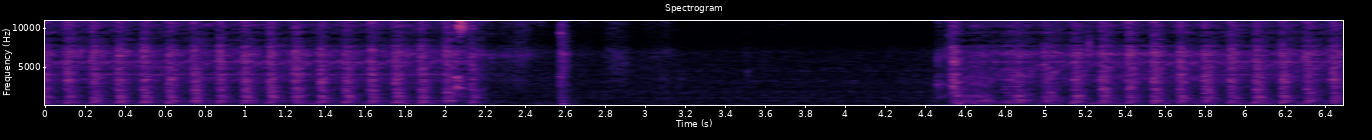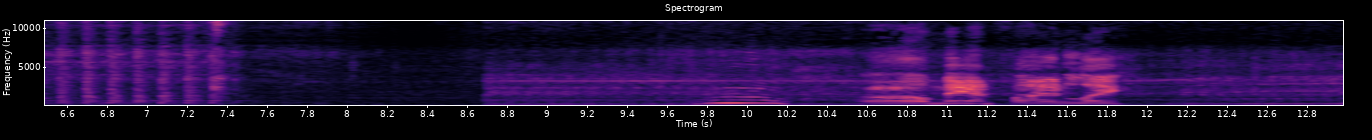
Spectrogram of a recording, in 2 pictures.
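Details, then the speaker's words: Tractor, hard starting after the fuel system ran dry: long steady cranking at about four beats a second, draining the battery, with key left on to let the electric fuel pump prime; it finally catches and idles. "kind of killing my battery trying to get this thing to turn over i had to leave the key on for a little bit i could hear the electric fuel pump cranking the fuel"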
